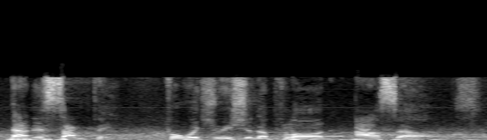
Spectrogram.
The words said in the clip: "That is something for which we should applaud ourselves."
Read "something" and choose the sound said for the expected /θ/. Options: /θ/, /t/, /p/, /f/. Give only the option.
/θ/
